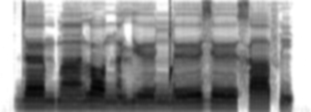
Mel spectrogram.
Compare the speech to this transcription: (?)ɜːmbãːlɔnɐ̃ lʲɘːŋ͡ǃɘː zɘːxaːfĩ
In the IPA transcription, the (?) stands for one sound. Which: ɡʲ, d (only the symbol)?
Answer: d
